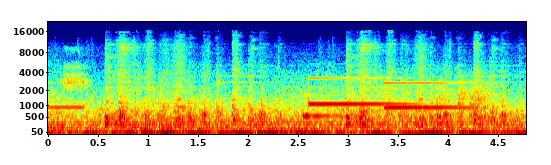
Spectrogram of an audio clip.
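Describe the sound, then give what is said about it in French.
A passenger train pulls into a station, a steady heavy rumble with rattling wheel clatter throughout, joined by thin high squealing tones in the second half. “Mesdames et messieurs, en quelques instants, nous arrivons en gare de Brixemini.”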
